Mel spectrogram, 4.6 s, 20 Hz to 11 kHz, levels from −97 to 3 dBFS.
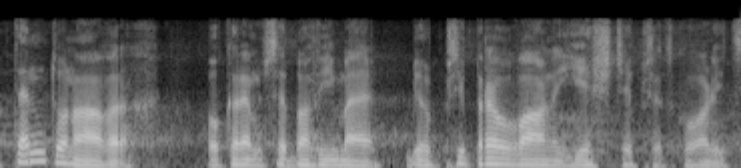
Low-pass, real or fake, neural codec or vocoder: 7.2 kHz; fake; codec, 16 kHz, 8 kbps, FunCodec, trained on Chinese and English, 25 frames a second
